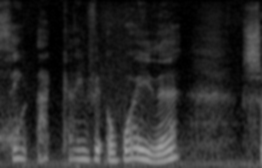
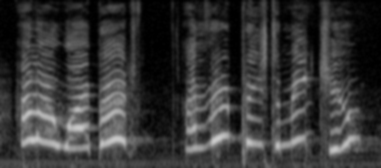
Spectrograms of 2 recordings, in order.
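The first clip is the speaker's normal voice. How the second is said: high, loud, squeaky puppet voice; 6 dB louder than usual. Presenting Sarah the spoon puppet, greeting the other speaker in Sarah's high, squeaky voice. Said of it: "Sarah's got quite a high, squeaky voice".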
